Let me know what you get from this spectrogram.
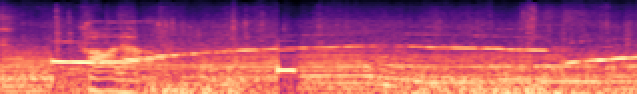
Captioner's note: siren blares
